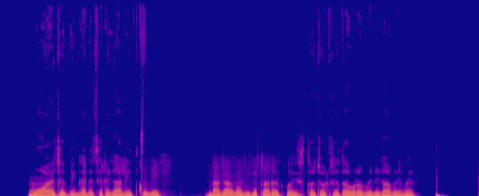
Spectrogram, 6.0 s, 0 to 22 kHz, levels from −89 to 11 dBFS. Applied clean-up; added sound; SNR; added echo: neural mask model DeepFilterNet 3.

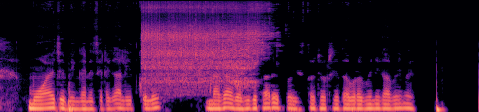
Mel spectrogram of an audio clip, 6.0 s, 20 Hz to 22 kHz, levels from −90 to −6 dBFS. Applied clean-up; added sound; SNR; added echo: classical method Wiener filter.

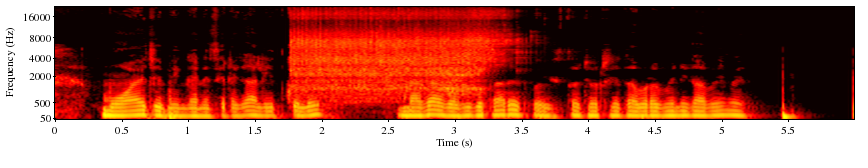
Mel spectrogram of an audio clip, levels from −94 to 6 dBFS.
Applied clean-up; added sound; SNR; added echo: classical method log-MMSE.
